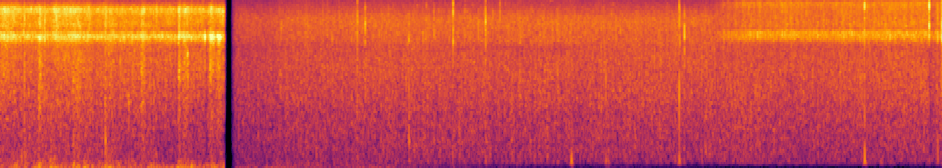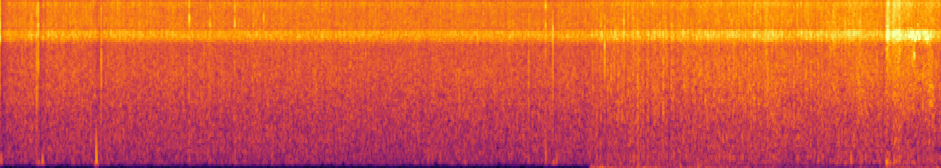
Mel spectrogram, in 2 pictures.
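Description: Steady hiss of rain and hail falling, with occasional sharp ticks of single hailstones striking. The sound cuts out for an instant about two seconds in, and a low rumble comes in again about fifteen seconds in.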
